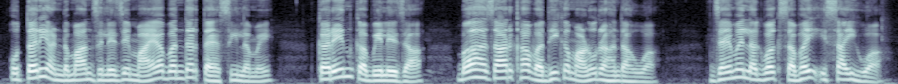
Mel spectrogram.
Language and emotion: Sindhi, neutral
